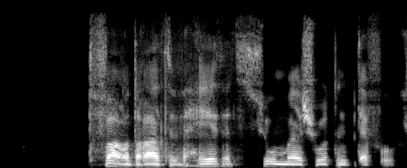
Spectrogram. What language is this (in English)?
Kabyle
